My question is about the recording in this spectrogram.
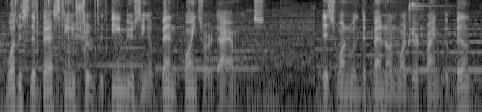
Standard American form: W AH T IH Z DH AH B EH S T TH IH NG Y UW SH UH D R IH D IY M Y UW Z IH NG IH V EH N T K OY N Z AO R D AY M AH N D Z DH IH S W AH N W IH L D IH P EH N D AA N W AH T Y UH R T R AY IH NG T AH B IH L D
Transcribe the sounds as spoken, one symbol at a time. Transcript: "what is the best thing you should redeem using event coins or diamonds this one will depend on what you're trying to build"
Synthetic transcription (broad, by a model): W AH T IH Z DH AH B EH S T TH IH NG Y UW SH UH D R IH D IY M Y UW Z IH NG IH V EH N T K OY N S AO R D AY M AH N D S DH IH S W AH N W IH L D IH P EH N D AA N W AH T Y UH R T R AY IH NG T AH B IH L D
